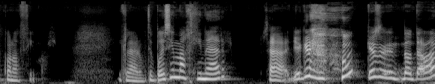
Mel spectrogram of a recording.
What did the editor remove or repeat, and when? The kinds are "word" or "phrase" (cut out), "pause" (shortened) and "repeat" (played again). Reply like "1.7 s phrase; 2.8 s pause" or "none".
1.5 s word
